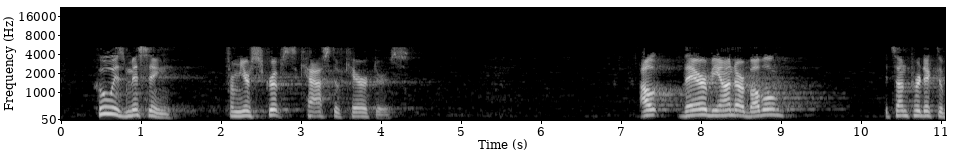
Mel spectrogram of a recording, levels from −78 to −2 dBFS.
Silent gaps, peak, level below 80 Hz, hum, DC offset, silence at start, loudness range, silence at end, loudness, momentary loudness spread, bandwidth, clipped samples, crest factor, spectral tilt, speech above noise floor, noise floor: none; -2 dBFS; -82 dBFS; none; under 0.1%; 0.45 s; 10 LU; 0 s; -21 LUFS; 18 LU; 5.4 kHz; under 0.1%; 22 dB; -2.5 dB/octave; 48 dB; -69 dBFS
